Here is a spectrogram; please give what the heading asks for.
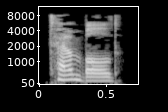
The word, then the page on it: tumbled: British English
